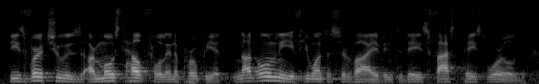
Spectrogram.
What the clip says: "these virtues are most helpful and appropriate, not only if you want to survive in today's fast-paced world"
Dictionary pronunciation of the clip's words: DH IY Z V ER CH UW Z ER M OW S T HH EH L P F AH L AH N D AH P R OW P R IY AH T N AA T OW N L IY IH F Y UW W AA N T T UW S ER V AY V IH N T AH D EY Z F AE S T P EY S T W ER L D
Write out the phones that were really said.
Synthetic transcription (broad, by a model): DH IY Z V ER CH UW Z ER M OW S T HH EH L P F AH L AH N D AH P R OW P R IY AH T N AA T OW N L IY IH F Y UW W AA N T T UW S ER V AY V IH N T AH D EY Z F AE S T P EY S T W ER L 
